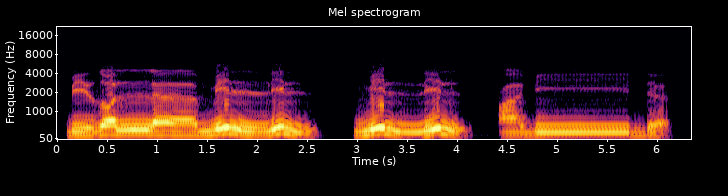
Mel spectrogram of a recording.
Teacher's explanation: Tanwin tak selari bertemu dengan lam idgham bila gunnah, tidak dengung. Dia memasukkan tapi dia tak dengung.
